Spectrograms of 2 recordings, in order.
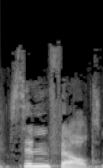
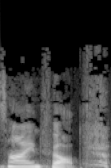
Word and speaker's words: Seinfeld: Sinfeld. No, it's Seinfeld.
